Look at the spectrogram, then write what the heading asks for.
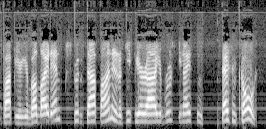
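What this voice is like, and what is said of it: Canadian-sounding accent. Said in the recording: “That sounded very Canadian when you said brewski... the way you said it... It came out very north of the border.”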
